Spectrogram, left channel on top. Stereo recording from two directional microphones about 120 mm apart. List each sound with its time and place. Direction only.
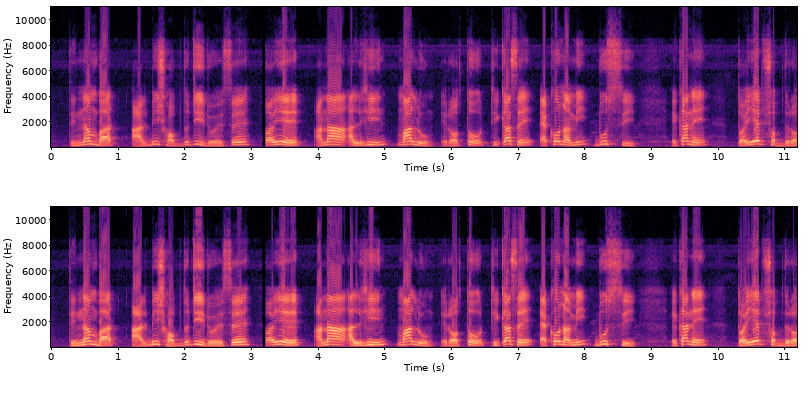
0.3 s speech: 55° right (ahead or behind); by 11.2 s 30° right (ahead or behind)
